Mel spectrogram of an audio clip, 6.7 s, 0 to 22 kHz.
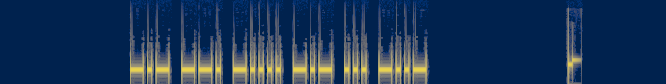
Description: Morse code, heard as a keyed tone, about 28 wpm, 700 Hz. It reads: KG6KSX
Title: USA Call Signs Repeated 3x 28wpm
